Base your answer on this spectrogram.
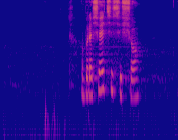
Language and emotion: Russian, neutral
